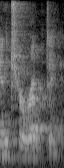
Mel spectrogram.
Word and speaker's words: interrupting: Look at the word interrupting. Interrupting. Interrupting. Interrupting. Put emphasis on inter and upping.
